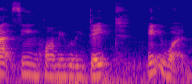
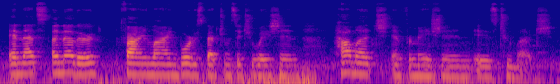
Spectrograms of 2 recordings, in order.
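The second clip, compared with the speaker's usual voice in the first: ordinary talk, nothing marked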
